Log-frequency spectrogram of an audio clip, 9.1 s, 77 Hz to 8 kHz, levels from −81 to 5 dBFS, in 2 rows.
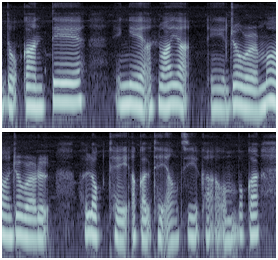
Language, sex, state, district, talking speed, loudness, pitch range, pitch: Mizo, female, Mizoram, Aizawl, 145 wpm, -17 LUFS, 165-190 Hz, 180 Hz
